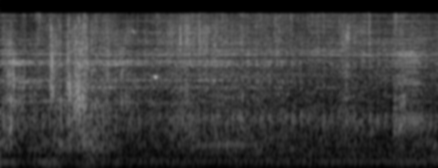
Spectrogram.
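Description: Sur-Ron electric dirt bike running through a wheelie, its motor and chain giving a steady whir with tyre noise on asphalt.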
